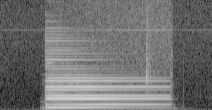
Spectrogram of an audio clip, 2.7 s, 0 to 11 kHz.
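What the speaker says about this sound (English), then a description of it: "we have the second string played at the 3rd fret." A single acoustic guitar note on the second string fretted at the third fret rings out clearly on its own, sustaining steadily for about a second and a half before being cut off, with a faint click near its end.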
